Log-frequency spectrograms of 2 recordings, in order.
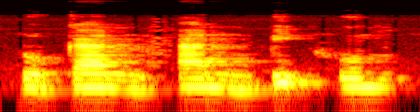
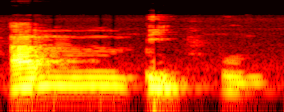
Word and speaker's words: ambihum: Nah, bukan anbihum, tapi ambihum. Bukan alimun bidati, tapi alimum bidati.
